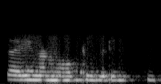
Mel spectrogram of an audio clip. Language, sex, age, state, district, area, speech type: Kannada, female, 18-30, Karnataka, Hassan, urban, conversation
